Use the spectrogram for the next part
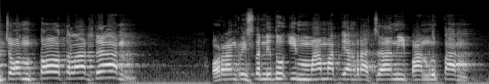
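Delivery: high, insistent sermon delivery; preaching at full force. Real, not acted. Preacher exhorts congregation about being chosen people, preaching at full force. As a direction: preach it high, drawing out key words.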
